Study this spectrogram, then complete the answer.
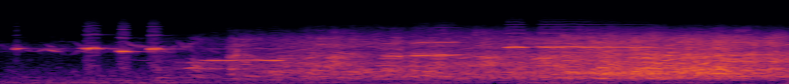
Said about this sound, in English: Stop whistling that! It's our song.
